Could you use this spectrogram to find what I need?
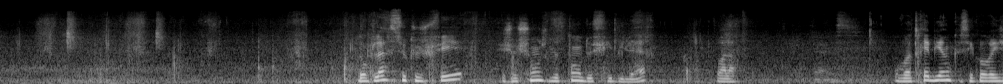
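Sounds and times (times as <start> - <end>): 
footsteps of a patient walking at a normal pace: 0.0 - 7.6
low continuous hiss: 0.0 - 10.0
speech: 3.6 - 6.6, 7.2 - 7.5, 9.0 - 10.0.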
